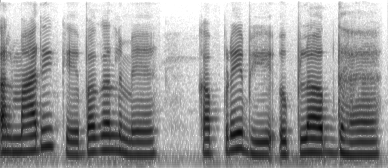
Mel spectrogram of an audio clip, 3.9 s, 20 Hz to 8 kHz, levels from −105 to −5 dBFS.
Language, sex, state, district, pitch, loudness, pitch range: Hindi, female, Jharkhand, Palamu, 200 Hz, -19 LUFS, 185-220 Hz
